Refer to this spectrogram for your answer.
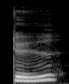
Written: død

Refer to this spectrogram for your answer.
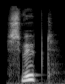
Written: svøbe

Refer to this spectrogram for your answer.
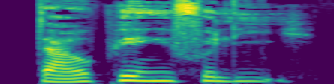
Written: dagpengeforlig

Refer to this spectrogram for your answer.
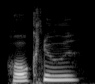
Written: hårknude

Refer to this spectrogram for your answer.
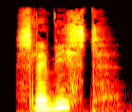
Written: slavist

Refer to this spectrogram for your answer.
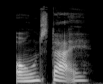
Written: ovnstege

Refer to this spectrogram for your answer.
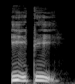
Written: ED

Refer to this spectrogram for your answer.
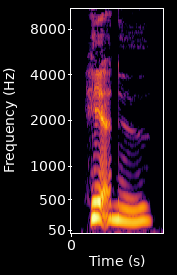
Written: hernede

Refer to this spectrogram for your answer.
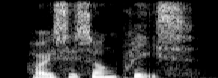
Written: højsæsonpris

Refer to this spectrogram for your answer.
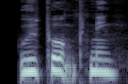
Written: udbombning

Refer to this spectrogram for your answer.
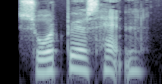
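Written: sortbørshandel

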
